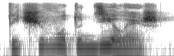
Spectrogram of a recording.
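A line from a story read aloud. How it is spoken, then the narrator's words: Groaning. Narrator (Russian): простонал спаситель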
